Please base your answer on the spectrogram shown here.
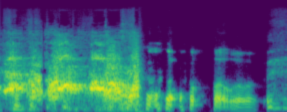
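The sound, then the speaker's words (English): Dogs bark in a dense, loud burst of overlapping barks, then a few shorter, separate barks follow after a brief gap. “We had some dogs in agreement there.”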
